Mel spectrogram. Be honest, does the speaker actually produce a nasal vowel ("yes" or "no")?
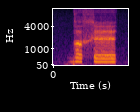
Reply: no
